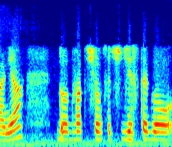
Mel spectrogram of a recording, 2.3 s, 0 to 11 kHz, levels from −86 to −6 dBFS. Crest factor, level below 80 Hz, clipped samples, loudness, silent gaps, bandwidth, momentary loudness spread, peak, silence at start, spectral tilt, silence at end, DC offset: 14 dB; -50 dBFS; under 0.1%; -24 LUFS; none; 7.4 kHz; 7 LU; -10 dBFS; 0 s; -6 dB/octave; 0 s; under 0.1%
